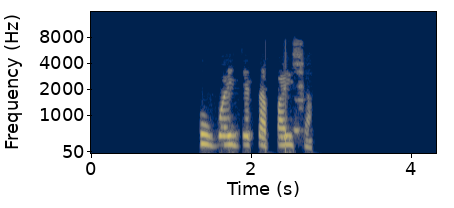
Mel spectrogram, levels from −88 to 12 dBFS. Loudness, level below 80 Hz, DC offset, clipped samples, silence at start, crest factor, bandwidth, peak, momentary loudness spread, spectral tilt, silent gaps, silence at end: -16 LUFS; -56 dBFS; under 0.1%; under 0.1%; 1.35 s; 20 dB; 7.6 kHz; 0 dBFS; 16 LU; -7 dB/octave; 2.04-2.09 s; 1.55 s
